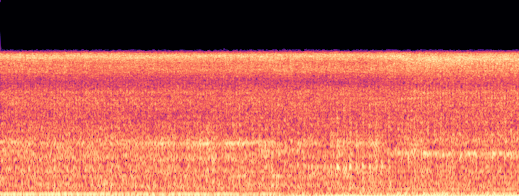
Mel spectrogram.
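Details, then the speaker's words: Engine idling in neutral on a car with unknown history: thin whirring squeal over the idle that goes away with the clutch pressed, so it is in the gearbox; suspected worn bearing or low gearbox oil, not confirmed. "stress, that's in the gearbox. If you step on the clutch, that sound will go away. Which confirms either your bearing is out, which you play out, or the gearbox is dry, meaning there's very little oil in it."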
